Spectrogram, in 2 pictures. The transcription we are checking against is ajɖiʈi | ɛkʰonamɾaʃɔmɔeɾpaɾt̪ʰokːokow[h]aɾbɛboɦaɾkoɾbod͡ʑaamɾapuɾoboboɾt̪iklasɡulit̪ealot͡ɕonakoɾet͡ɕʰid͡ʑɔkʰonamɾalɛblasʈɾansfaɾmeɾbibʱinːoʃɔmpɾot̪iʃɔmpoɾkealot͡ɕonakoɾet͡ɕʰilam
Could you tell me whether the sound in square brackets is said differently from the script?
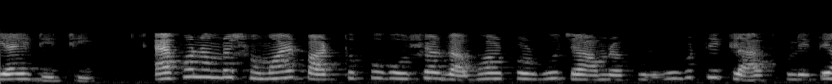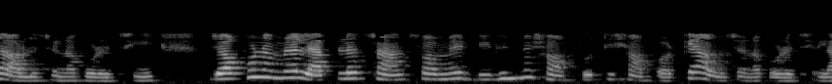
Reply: yes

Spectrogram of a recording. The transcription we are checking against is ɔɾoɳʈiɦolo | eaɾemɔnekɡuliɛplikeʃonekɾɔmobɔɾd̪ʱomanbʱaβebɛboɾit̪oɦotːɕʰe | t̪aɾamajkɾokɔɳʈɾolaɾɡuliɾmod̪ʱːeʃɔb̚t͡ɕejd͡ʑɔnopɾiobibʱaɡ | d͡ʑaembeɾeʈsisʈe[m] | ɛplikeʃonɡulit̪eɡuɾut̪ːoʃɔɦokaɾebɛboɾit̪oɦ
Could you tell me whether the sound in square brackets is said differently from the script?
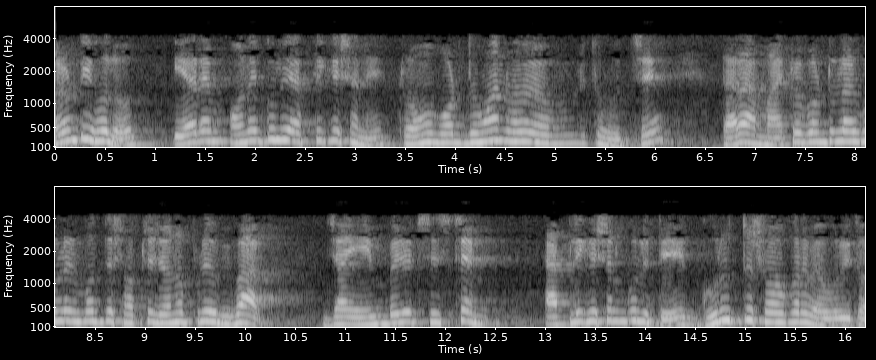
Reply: no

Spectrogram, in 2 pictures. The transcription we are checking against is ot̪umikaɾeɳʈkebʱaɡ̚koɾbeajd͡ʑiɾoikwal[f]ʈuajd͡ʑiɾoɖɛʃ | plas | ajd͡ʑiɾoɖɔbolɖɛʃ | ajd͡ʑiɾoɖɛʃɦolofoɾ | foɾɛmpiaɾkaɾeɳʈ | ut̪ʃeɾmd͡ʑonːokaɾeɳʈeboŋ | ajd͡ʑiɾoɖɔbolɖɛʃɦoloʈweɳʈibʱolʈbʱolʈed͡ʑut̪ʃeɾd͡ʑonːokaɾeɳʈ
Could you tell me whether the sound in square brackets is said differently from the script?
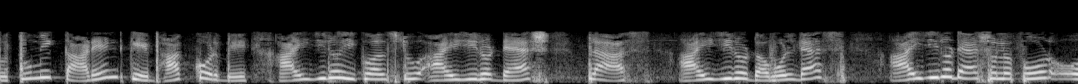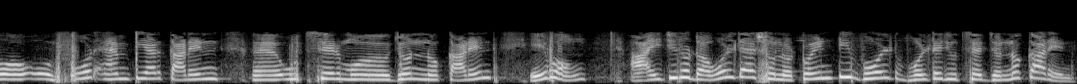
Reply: yes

